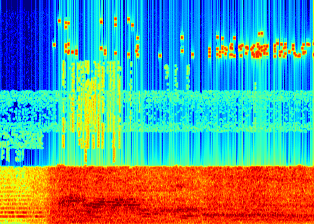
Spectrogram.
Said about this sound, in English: The train was coming in like that.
